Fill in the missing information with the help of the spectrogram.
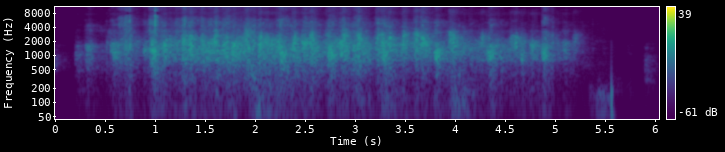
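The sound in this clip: Applause welcoming a speaker to a talk on on-farm soybean yield improvement: a dense, sustained wash of clapping that holds steady for several seconds, then tapers and stops near the end.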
